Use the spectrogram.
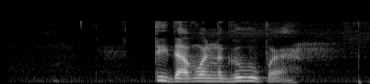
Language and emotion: Russian, angry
